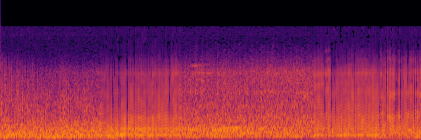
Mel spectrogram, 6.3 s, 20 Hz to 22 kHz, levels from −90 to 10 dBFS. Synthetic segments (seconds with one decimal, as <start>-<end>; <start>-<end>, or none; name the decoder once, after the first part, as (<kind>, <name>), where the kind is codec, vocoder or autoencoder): 1.5-2.7 (vocoder, BigVGAN v2); 4.7-6.3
